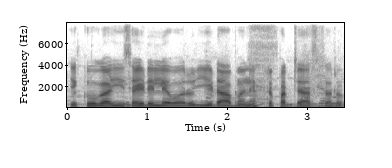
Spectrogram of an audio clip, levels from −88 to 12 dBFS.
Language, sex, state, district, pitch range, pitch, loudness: Telugu, female, Andhra Pradesh, Manyam, 130-150 Hz, 145 Hz, -17 LUFS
